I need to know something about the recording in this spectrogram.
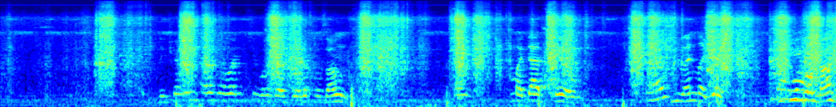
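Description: A boy bounces on a trampoline, its mat thumping and springs creaking.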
